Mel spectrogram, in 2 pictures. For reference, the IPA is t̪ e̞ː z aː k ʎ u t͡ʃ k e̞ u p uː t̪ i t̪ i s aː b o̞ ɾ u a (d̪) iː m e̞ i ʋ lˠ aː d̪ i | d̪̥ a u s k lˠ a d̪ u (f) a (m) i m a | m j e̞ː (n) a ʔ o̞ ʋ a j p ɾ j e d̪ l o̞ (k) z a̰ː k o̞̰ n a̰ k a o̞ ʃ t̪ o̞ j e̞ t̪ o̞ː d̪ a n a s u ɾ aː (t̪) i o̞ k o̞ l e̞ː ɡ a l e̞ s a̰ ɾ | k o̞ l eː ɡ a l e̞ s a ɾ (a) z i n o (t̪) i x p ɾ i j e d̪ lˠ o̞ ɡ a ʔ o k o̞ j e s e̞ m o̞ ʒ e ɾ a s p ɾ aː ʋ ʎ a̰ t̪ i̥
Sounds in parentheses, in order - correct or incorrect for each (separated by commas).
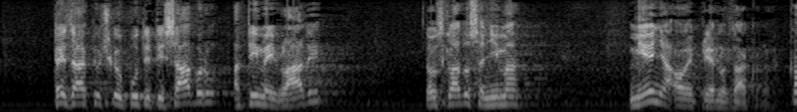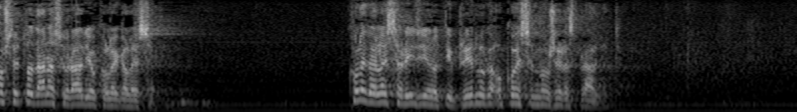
incorrect, incorrect, incorrect, incorrect, incorrect, incorrect, incorrect, correct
